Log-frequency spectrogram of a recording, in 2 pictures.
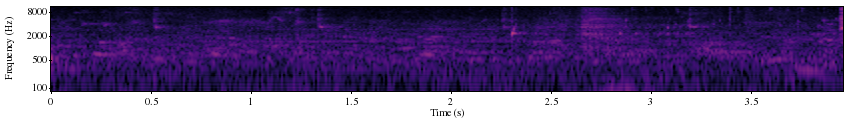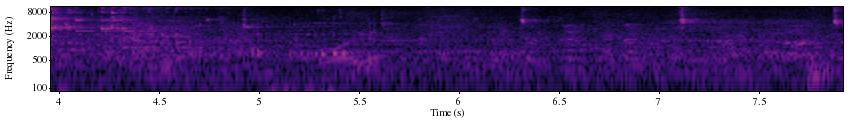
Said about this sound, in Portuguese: Tchim, tchim. Tchim, tchim. Vou brindar com água.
